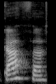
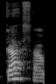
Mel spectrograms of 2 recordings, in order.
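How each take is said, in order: First: The middle consonant is a th sound. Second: The middle consonant is an s sound. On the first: The speaker calls it wrong. "no se dice caza" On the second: The speaker calls it right. "simplemente dices caza"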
